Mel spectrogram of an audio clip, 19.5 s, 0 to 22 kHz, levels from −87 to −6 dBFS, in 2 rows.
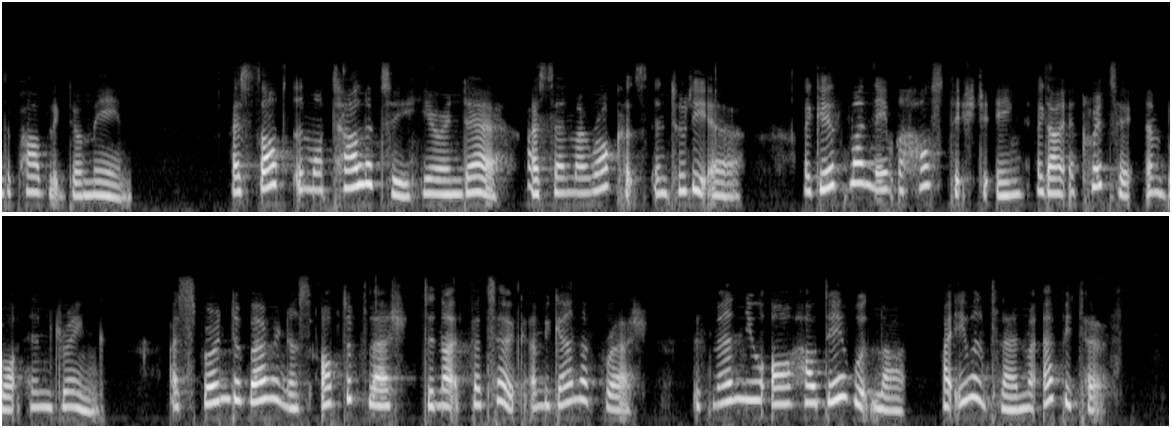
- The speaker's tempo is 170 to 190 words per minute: Yes, average, 175 wpm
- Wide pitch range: Yes, wide, 6.2 semitones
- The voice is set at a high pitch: Yes, very high, 290 Hz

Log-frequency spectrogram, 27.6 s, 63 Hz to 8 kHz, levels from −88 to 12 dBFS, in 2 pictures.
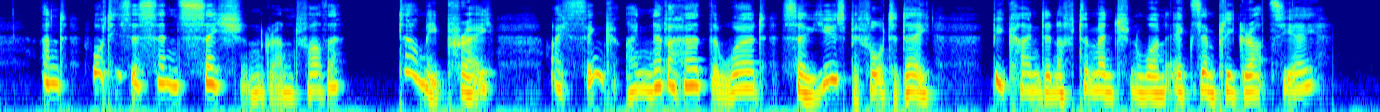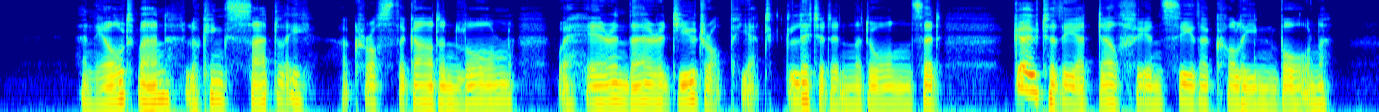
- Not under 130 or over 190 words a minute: Yes, slow, 135 wpm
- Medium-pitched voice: No, low, 120 Hz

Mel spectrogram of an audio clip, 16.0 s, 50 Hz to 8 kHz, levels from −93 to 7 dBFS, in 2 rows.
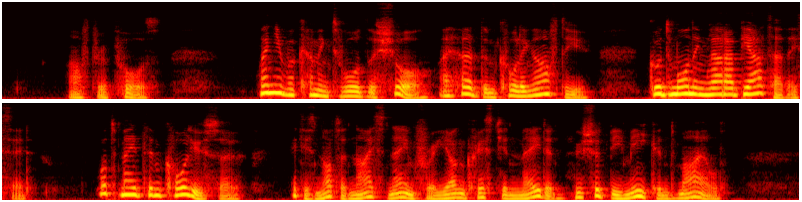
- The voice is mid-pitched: Yes, medium, 145 Hz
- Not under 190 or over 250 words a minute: No, average, 165 wpm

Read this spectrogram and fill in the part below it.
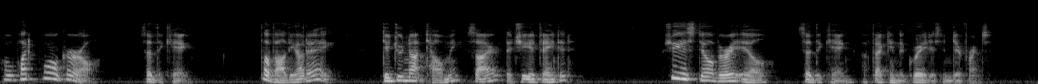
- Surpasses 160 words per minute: Yes, average, 175 wpm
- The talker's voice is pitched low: No, medium, 145 Hz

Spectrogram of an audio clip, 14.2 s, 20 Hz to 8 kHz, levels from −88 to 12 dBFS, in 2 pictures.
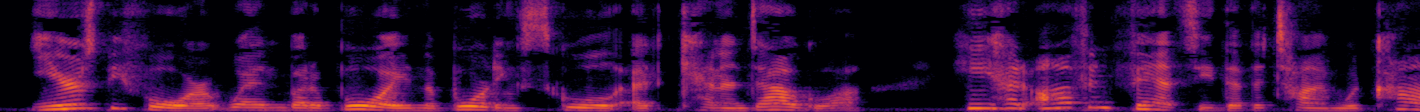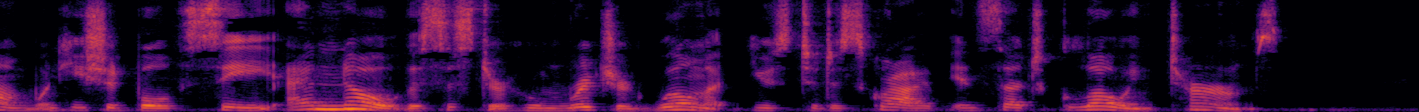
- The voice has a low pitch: No, high, 190 Hz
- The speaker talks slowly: No, average, 170 wpm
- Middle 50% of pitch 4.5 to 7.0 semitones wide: Yes, wide, 5.6 semitones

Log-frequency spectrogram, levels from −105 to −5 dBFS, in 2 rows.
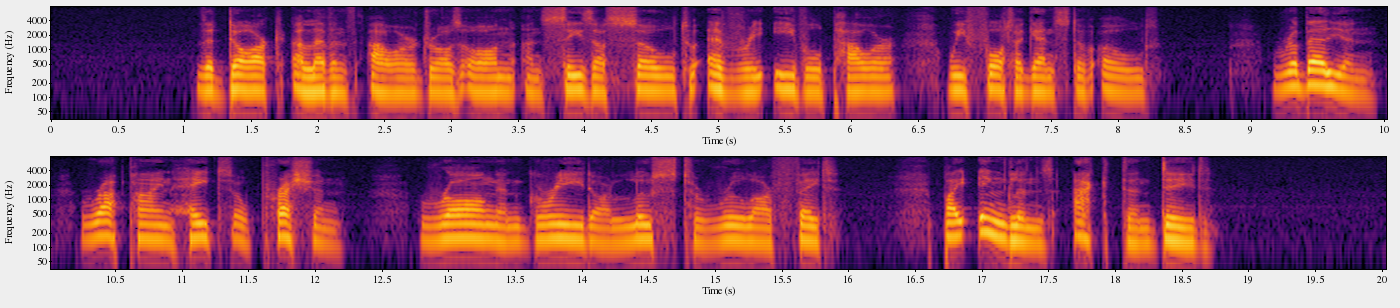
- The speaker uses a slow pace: Yes, slow, 115 wpm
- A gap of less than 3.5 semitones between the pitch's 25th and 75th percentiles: Yes, narrow, 2.5 semitones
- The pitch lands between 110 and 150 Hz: Yes, medium, 140 Hz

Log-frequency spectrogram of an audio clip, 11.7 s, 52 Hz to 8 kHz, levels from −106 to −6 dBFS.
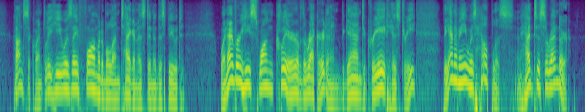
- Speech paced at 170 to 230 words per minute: No, average, 150 wpm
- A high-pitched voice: No, medium, 140 Hz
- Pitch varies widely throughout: Yes, wide, 8.1 semitones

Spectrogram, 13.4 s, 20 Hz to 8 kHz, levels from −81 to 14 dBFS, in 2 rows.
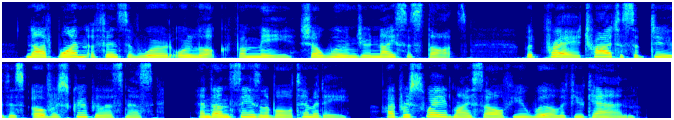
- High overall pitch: Yes, high, 230 Hz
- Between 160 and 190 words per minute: No, average, 145 wpm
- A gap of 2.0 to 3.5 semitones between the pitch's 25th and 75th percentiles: Yes, narrow, 2.4 semitones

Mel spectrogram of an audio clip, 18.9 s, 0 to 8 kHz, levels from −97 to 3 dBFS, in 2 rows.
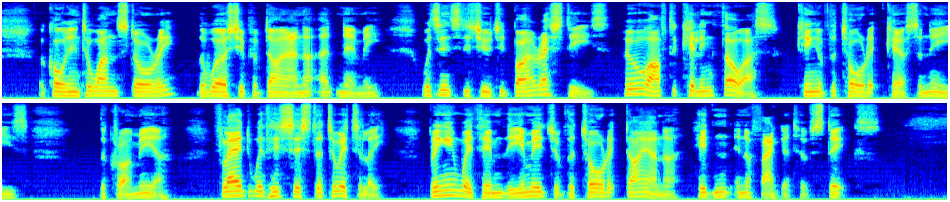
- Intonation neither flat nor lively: Yes, average, 3.4 semitones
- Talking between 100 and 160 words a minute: Yes, average, 145 wpm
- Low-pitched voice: Yes, low, 120 Hz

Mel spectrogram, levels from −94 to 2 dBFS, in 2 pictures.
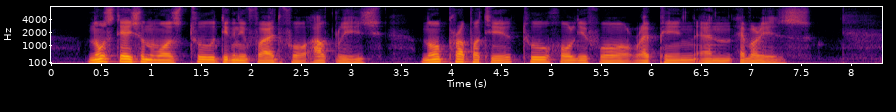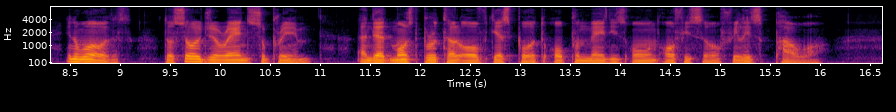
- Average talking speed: No, slow, 130 wpm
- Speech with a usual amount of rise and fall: Yes, average, 3.6 semitones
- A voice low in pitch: Yes, low, 100 Hz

